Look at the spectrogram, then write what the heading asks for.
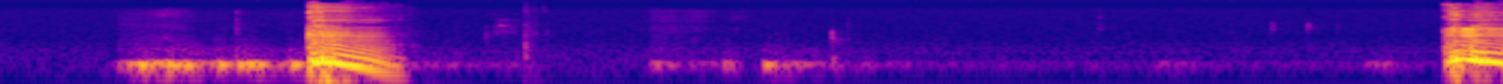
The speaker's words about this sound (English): Excuse me. You okay there, bud? Yeah, I'm just having a little sneezing, eye-watering moment. I'm okay now.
